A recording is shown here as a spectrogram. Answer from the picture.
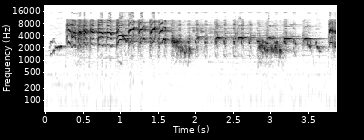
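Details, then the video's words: Greater green leafbird master recording for training cage birds, a continuous rich outpouring of fast chattering trills and slurred whistles with barely any pauses. "MASTERAN CUCAK IJO // LANGSUNG GACOR"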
